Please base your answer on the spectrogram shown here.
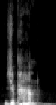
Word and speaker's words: Japan: You may have noticed that the last 2, Brazil and Japan, have the stress on the second syllable, whereas the first 3, Russia, Thailand, and China, have the stress on the first syllable.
